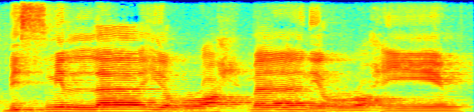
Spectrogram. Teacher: tulisan Ar-Rahman, Ar-Rahim itu ada huruf lamnya. Tapi lamnya tidak dibaca. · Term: diidghamkan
